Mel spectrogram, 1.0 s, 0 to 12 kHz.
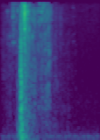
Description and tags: Luggage Drop 2
Dropping a luggage bag full of various items.
Drop, Thud, Punch, Foley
